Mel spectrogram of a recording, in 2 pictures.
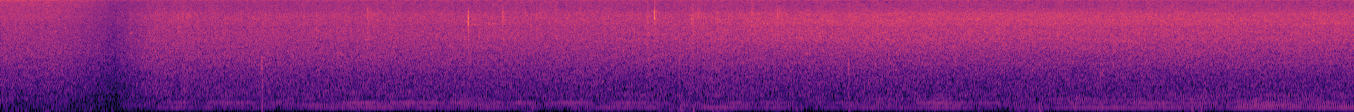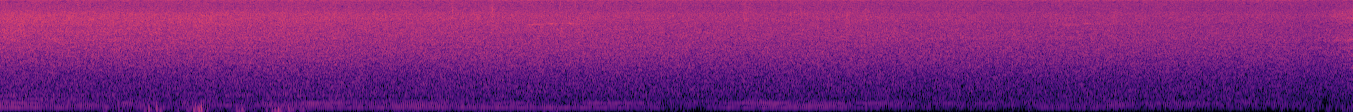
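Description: Steady hiss of wind through the bare hardwood trees, with a faint steady low hum underneath and a few low knocks about fifteen seconds in.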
